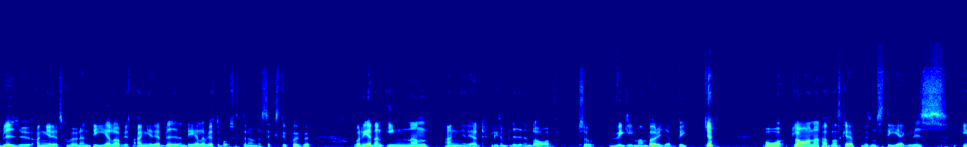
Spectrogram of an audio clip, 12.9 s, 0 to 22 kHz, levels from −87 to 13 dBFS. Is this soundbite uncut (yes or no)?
no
